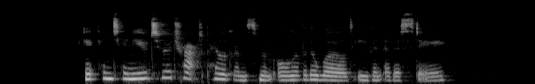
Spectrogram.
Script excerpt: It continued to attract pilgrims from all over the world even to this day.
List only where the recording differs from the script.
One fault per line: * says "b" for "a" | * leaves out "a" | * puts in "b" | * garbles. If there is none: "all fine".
all fine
